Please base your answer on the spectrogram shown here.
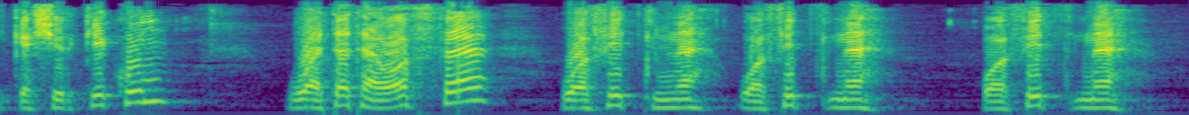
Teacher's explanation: الحرف كاف والتاء هما حرفين شديدين مهموسين فيهما شدة وهمس. فبقول لك خد بالك ما تجيبش الهمس على حساب الشدة فتضيع صفة من صفات الحرف.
